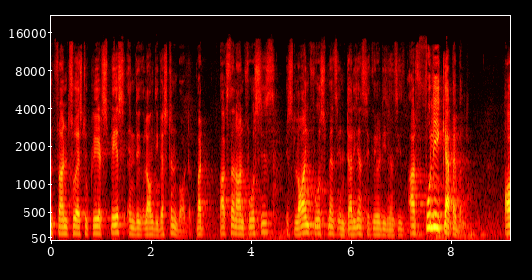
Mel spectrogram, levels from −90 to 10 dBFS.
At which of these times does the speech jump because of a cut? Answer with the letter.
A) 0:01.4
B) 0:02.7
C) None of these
B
